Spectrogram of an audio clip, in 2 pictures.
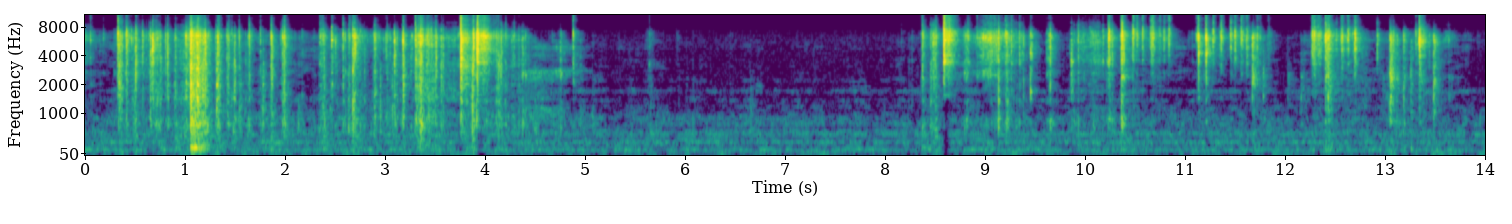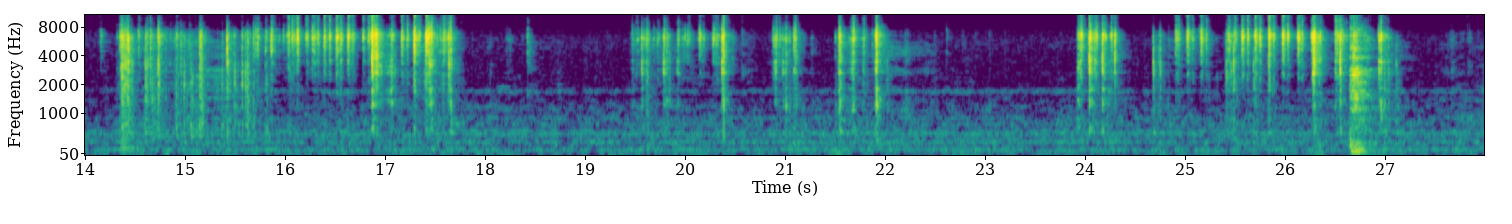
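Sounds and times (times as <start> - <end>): rapid clicking and rattling: 0.0 - 4.9, 8.4 - 17.8, 19.5 - 22.1, 23.9 - 27.2.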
